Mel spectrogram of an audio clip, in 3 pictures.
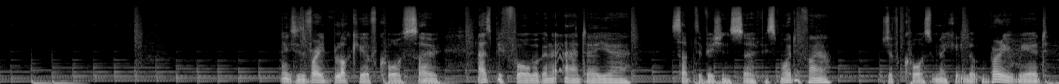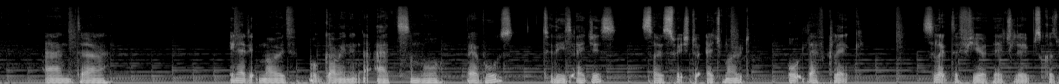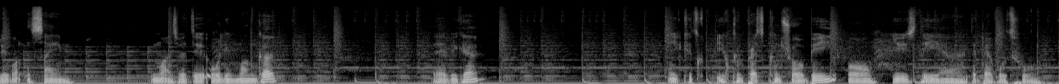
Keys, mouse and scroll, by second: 2.5 scroll down 1, 3.2 shift+middle click, 5.4 click, 7.4 click, 13.3 click, 14.7 Tab, 15.4 middle click, 16.8 click, 18.0 alt+click, 19.6 alt+shift+click, 21.0 middle click, 23.7 alt+shift+click, 24.9 alt+shift+click, 26.0 middle click, 28.3 click, 30.1 click.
